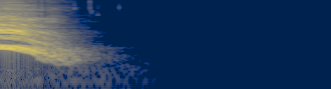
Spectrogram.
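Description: Several women shouting a drawn-out "woo!" together, the cheer falling in pitch and trailing away under a second in; then the sound cuts to dead silence.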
